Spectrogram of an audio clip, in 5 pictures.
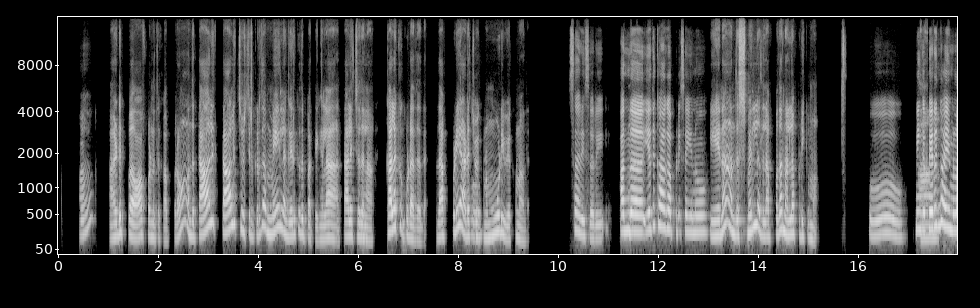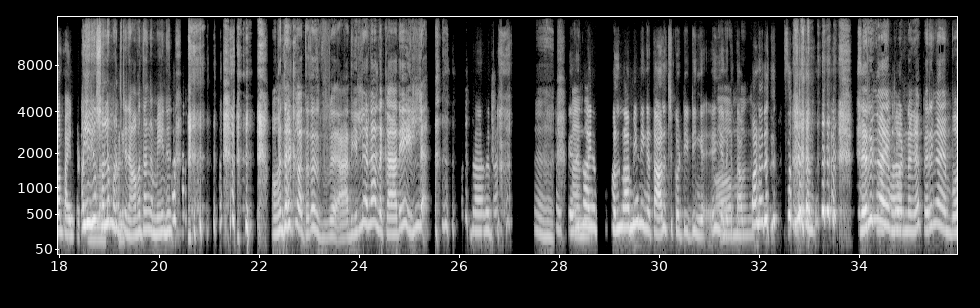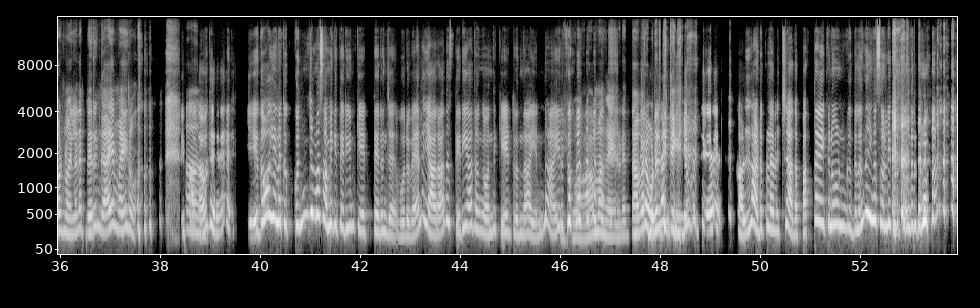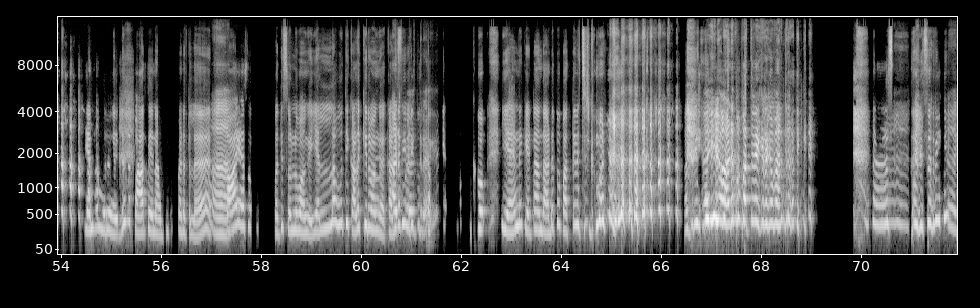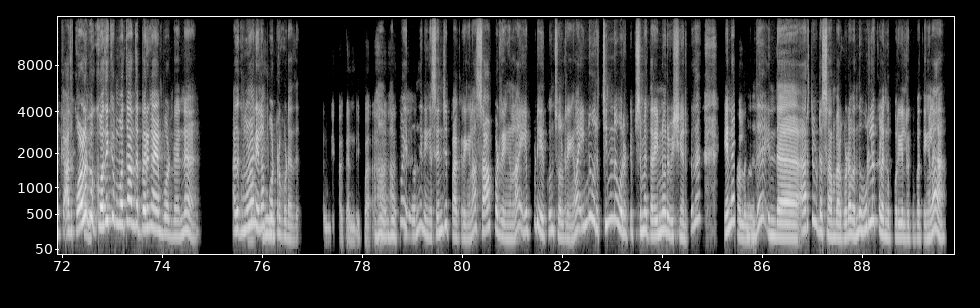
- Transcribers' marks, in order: other background noise; laugh; laughing while speaking: "அவன் தான் வ் அது இல்லனா அந்த கதையே இல்ல"; laughing while speaking: "அதான் அதுதான். பெருங்காயம் சொல்லாமயே நீங்க தாளிச்சு கொட்டிட்டீங்க. எனக்கு தப்பான ரெசிப்பி சொல்லி தந்த"; laugh; laugh; laughing while speaking: "பெருங்காயம் போடணுங்க. பெருங்காயம் போடணும். இல்லைன்னா பெருங்காயம் ஆயிரும்"; laugh; tapping; laugh; laugh; laugh; laughing while speaking: "நீங்க சொல்லிக் கொடுத்திருந்திருக்கணும்"; laugh; laughing while speaking: "அடுப்புல வச்சுடுறாங்க"; unintelligible speech; laughing while speaking: "ஏன்னு கேட்டா, அந்த அடுப்பை பத்த வச்சிருக்க மாட்டாங்க. மாதிரி"; laugh; laughing while speaking: "ஐய்யயோ! அடுப்பு பத்த வைக்கணுங்க, மறந்துறாதீங்க"; laugh; laughing while speaking: "அ சரி, சரி. கண்டிப்பா"; chuckle
- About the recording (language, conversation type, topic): Tamil, podcast, இந்த ரெசிபியின் ரகசியம் என்ன?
